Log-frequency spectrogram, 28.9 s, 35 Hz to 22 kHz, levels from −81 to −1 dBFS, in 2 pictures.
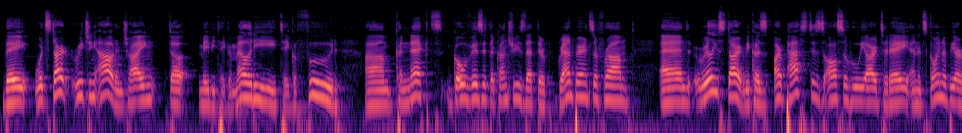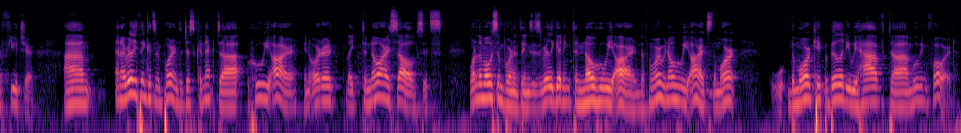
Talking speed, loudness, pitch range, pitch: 210 wpm, -30 LUFS, 140-180 Hz, 155 Hz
